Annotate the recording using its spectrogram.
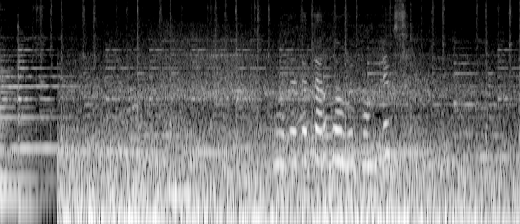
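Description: Background music cuts off suddenly under a second in, giving way to steady city street noise: passing traffic with a low rumble, and passers-by talking.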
